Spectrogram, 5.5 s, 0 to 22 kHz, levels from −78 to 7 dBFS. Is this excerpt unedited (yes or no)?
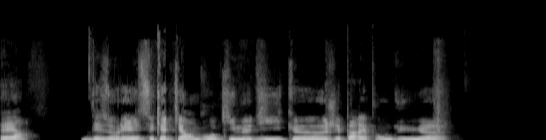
yes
